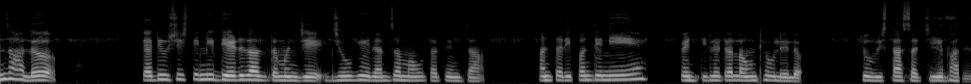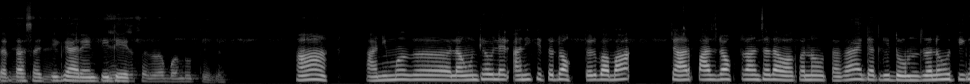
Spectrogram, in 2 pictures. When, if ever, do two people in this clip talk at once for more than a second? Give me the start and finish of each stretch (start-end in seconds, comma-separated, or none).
9.3-11.1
